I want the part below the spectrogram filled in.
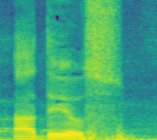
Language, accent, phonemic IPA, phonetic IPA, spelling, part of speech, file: Portuguese, Brazil, /aˈdews/, [aˈdeʊ̯s], adeus, interjection, Pt-br-adeus.ogg
- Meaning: goodbye (farewell)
